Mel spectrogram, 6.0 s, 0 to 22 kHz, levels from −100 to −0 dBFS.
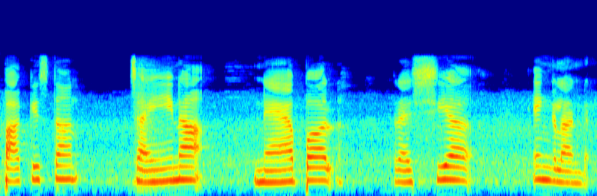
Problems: constant background noise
